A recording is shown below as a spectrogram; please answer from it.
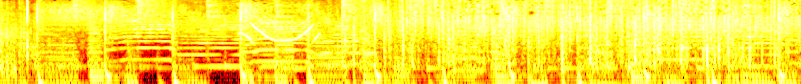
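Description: Small beads rattling as they pour out of a plastic bottle into a balloon stretched over its mouth, a rapid crackle of many small clicks. Background music plays throughout.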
